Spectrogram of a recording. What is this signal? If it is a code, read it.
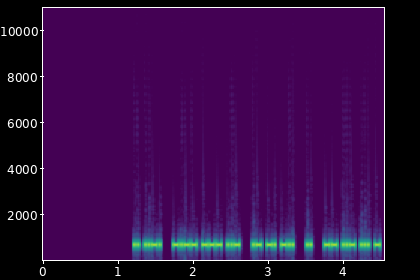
Morse code, heard as a keyed tone, about 49 wpm, 700 Hz. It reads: IF YOU AND I MUST
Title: Sentences from Top 1000 Words - Review Part 1 - 50wpm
